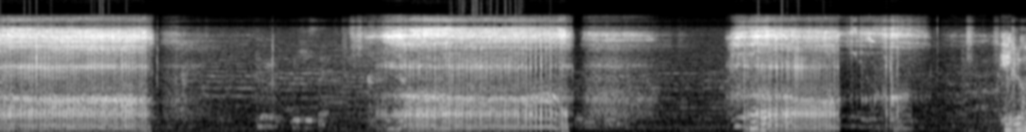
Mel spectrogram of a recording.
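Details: Very loud, harsh, rumbling snoring from a sleeper in a bedroom, heard throughout the house, with snores every few seconds and quieter pauses with faint room sounds between them.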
